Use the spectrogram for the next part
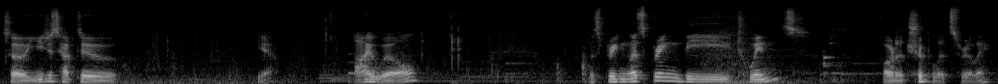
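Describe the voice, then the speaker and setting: A man's voice: on the low side, animated, takes it slowly, pauses often, darkish tone, soft background music. A man streaming a video game with casual, slangy, sweary reactions and muttered asides. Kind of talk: casual reacting commentary over gameplay.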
